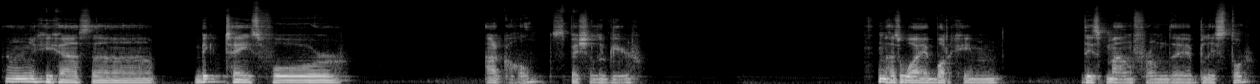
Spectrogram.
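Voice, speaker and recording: Slow, low-voiced sentimental male streamer. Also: steady tone. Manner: slow, sentimental, rambling with soft laughs. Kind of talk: casual game stream chat.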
